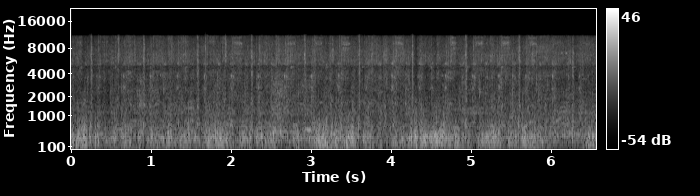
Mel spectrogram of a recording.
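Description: Large vertical stationary engine running slowly with a regular beat, amid crowd chatter.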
